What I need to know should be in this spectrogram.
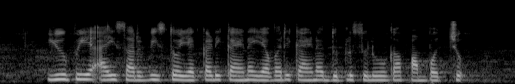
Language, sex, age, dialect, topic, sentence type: Telugu, female, 18-24, Southern, banking, statement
